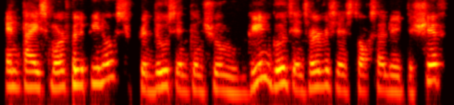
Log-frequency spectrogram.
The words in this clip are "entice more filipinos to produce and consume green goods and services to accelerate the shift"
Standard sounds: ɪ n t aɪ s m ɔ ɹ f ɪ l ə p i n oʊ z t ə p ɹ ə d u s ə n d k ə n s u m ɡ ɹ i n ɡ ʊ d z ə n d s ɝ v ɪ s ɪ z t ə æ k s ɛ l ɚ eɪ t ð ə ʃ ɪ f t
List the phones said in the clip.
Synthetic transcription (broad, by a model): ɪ n t aɪ s m ɔ ɹ f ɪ l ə p i n oʊ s p ɹ ə d u s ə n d k ə n s u m ɡ ɹ i n ɡ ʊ d s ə n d s ɝ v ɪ s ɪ s t ə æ k s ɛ l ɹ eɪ t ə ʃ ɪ f t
